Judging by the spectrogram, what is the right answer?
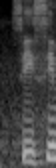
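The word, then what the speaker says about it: tsetse: यह सीसी मक्खी लिखते हैं, सीसी मक्खी बोलते हैं, और लिखते हैं टीसी। टी यहां पे साइलेंट है।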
